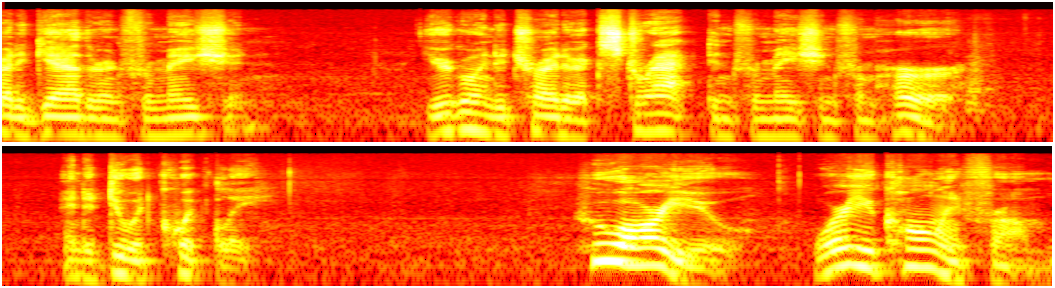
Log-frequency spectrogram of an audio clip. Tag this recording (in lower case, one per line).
speech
